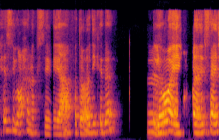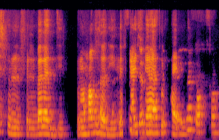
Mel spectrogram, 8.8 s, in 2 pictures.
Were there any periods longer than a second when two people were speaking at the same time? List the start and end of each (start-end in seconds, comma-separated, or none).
6.3-8.2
